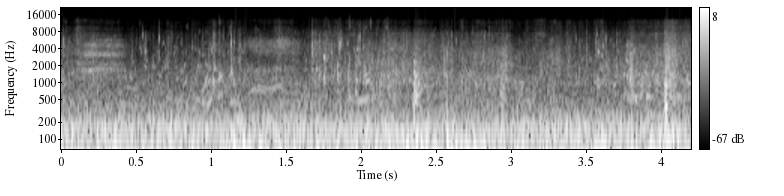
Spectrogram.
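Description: A boat's engine idling with a steady low hum, with small splashes of water and a sharp click near the end.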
